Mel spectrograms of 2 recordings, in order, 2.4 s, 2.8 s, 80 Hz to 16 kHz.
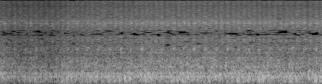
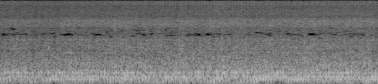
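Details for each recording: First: Evinrude 40 HP two-stroke outboard in a test tank after throttle synchronization, timing being adjusted toward the 750 ± 25 rpm idle spec at about 4 degrees. Steady, even idle with a fairly flat hiss and no misses or knocks: normal clean idle. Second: Evinrude 40 HP outboard after weeks of work, test start out of the water: idle timing near 4 degrees, in gear just under 1000 rpm, hums with a slight rise and fall of about 50 rpm; uneven running from a misadjusted carburetor float.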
